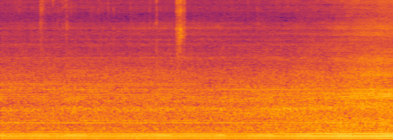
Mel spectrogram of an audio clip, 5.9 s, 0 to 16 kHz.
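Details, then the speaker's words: Honda EU3000is generator after carburetor replacement, fresh gasoline, run outdoors: steady, even drone with constant low hum, no misses or knocks, fastest crank-up seen; normal running. "Now I'm going to crank it up. That's the fastest I've seen it crank up."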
